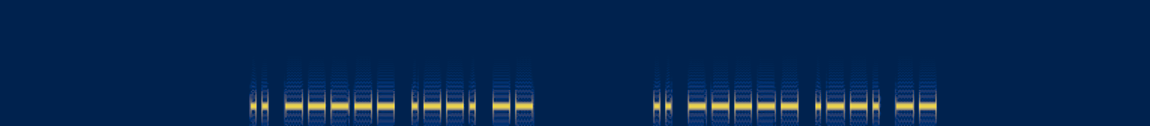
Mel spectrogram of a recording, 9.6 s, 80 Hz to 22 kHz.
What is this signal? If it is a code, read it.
Morse code, heard as a keyed tone, about 25 wpm, 700 Hz. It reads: I0PM I0PM
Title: DXCC-100 Call Signs - 4 Characters - Repeated 2x - 25wpm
